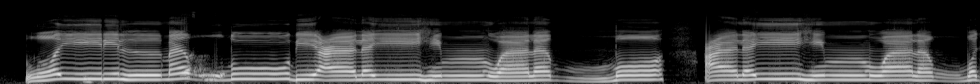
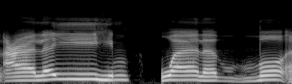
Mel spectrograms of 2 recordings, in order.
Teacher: Nah, jangan berhenti alaihim ke wawnya, jangan di alaihim wala. Emnya nggak boleh terputus. Mim punya sifat tawasud.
